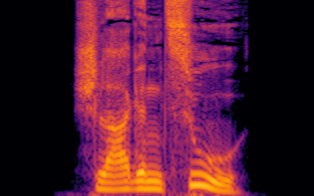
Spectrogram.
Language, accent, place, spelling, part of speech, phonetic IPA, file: German, Germany, Berlin, schlagen zu, verb, [ˌʃlaːɡn̩ ˈt͡suː], De-schlagen zu.ogg
- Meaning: inflection of zuschlagen: 1. first/third-person plural present 2. first/third-person plural subjunctive I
